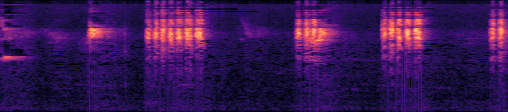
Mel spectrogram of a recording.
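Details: A tame Eurasian tree sparrow gives clusters of quick, bright chirps in rapid pulses, each cluster about half a second long and returning roughly every second, with softer single notes between them.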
